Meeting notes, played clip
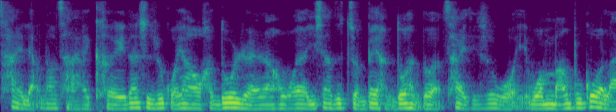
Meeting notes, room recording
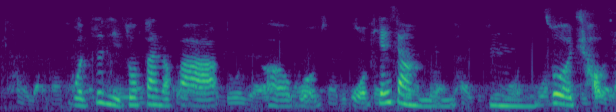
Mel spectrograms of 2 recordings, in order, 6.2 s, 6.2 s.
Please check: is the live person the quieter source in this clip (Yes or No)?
No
